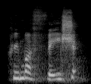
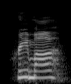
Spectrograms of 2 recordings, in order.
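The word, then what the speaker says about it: prima facie: to pronounce that nonsense there's no soft in Latin and you don't slur the I and the E together. You you pronounce them separately. Prima of copyright infringement are contribute.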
